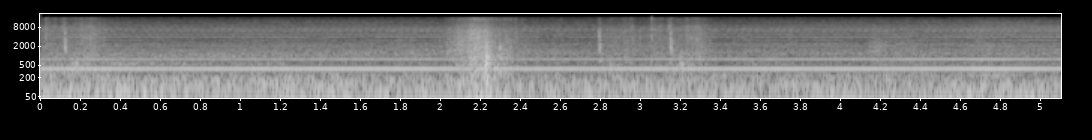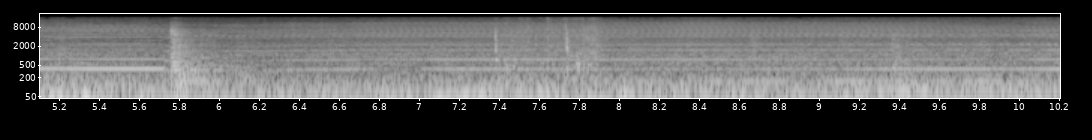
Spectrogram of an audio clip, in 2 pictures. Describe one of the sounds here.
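Garbage bags thud into a wire cart.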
